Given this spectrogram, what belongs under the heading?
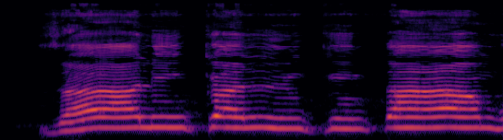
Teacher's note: ذال جو ہے اس کے اوپر کھڑی زبر ہے، 1 الف جتنا یہاں آواز بلند کی ہے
